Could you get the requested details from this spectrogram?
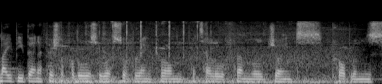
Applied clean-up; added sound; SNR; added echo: none; Bird; 6 dB; none.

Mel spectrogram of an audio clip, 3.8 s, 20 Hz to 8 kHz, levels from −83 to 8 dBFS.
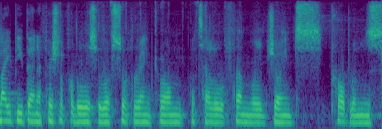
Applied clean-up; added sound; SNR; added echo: neural separator model SepFormer DNS4.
